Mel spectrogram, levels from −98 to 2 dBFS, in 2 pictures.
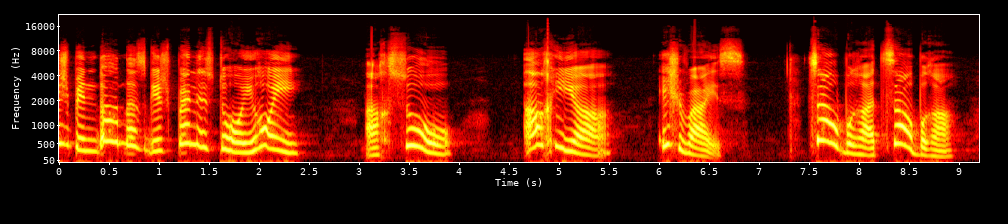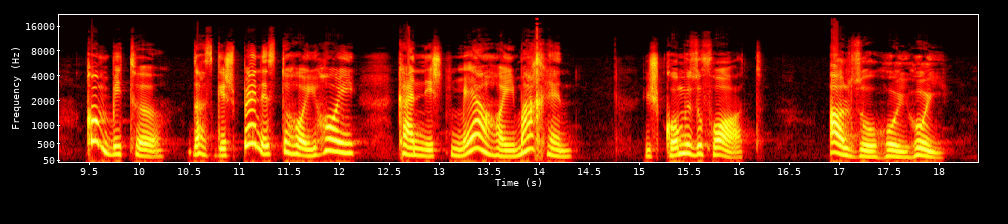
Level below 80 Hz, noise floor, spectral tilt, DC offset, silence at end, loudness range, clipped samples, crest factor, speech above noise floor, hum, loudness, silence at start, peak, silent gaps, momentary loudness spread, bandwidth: -54 dBFS; -67 dBFS; -3.5 dB/octave; under 0.1%; 0.35 s; 2 LU; under 0.1%; 16 dB; 52 dB; none; -15 LUFS; 0 s; 0 dBFS; none; 10 LU; 15 kHz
